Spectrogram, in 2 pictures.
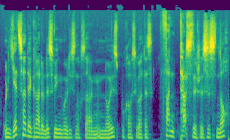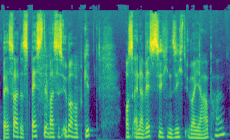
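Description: A man's voice: mid-range voice, fairly quick, mellow. A man hosting a podcast, talking casually and recommending things with emphatic enthusiasm. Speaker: podcast host. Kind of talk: casual conversation.

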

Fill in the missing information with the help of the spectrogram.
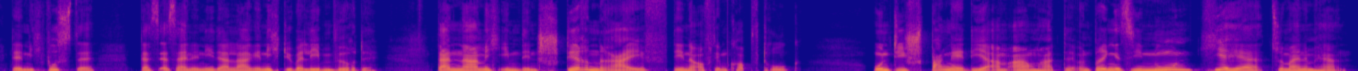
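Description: Low-voiced older woman retelling a story. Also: no echo, clean studio sound. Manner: lively storytelling, reads quoted dialogue in her own voice. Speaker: podcast co-host. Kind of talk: retelling a Bible story in conversation.

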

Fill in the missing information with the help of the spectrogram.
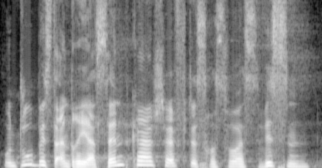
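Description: A woman, co-hosting a live podcast with quick, teasing banter. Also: fairly low pitch, animated. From Munich, Germany. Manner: chatty, quick-witted, teasing. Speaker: podcast co-host. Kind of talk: live podcast stage chat. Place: large concert hall before an audience. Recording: hall reverb from a live stage.

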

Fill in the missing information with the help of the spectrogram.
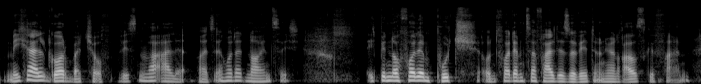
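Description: Deep, brisk and creaky, a little mellow, this woman's voice carries no room sound. She's a journalist in her forties from Leningrad, a native Russian speaker, sharing her story earnestly as a podcast guest in a studio.

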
